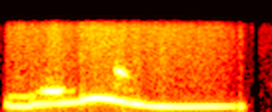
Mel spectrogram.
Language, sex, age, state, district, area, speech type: Bengali, female, 18-30, West Bengal, Darjeeling, urban, conversation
